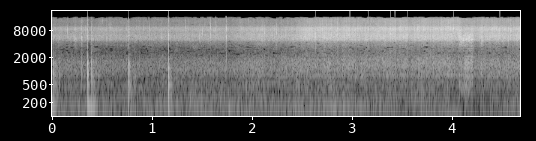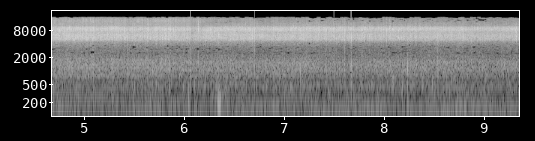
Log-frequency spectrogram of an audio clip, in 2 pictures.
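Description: Chopped onion, ginger, garlic and chillies sizzling in hot oil in a wok, stirred with a steel ladle. A few sharp ladle clicks in the first second or so, then the sizzle grows louder about two and a half seconds in and stays steady.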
